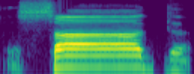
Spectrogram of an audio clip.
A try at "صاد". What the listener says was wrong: make it heavy صاد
